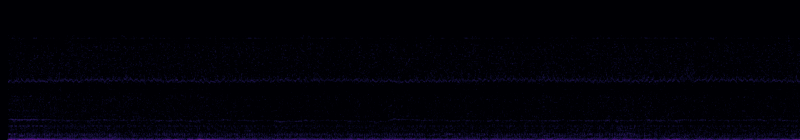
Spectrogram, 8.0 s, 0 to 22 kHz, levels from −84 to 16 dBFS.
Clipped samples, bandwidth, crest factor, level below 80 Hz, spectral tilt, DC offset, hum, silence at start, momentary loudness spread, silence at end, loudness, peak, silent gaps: under 0.1%; 16.5 kHz; 18 dB; -70 dBFS; -3.5 dB/octave; under 0.1%; 60 Hz at -75 dBFS; 0.05 s; 2 LU; 0 s; -64 LUFS; -44 dBFS; none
